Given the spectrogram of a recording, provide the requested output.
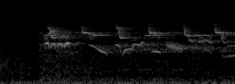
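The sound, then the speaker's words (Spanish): Birds sing in a steady stream of high, bright chirps and whistled trills, several calls overlapping, with a faint low background hum and no voices. “Además de, claro, escuchar el ruido del mar, dar paseos por el bosque o el cantar de los pájaros,”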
